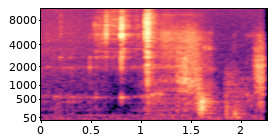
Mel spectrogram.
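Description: Faint mouth sounds of a taster sipping sparkling wine and working it round the mouth: a few soft clicks and short hissy slurps, about a second in and again near the end.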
